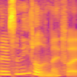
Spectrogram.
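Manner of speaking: very small, tiny, soft, sweet little voice. Retelling answering her mom who came in, very small sweet voice. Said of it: "very sweet, like very small Virexy voice".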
